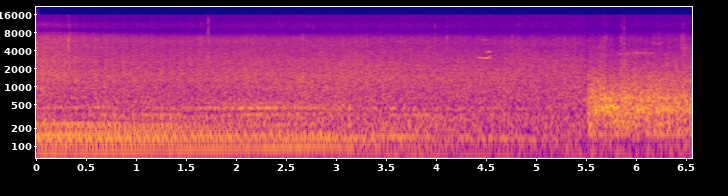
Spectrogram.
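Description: Traffic rumbles steadily on a nearby street outdoors.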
